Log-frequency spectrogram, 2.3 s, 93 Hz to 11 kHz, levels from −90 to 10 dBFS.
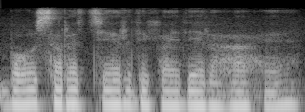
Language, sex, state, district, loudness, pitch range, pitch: Hindi, male, Arunachal Pradesh, Papum Pare, -15 LUFS, 110-120 Hz, 115 Hz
